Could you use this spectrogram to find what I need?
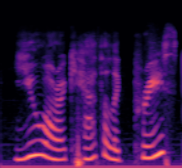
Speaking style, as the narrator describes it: she cried

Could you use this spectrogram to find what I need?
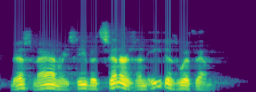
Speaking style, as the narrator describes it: the Pharisees and scribes murmured, saying

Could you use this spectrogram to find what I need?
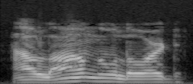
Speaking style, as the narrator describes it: exclaimed the holy king and prophet in his exceeding love and ecstasy

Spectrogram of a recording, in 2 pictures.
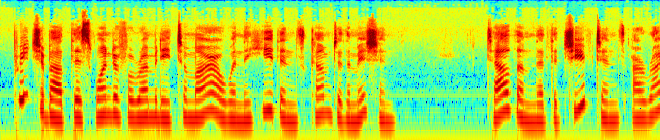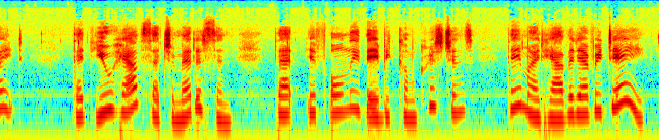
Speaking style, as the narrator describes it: cried Stephen

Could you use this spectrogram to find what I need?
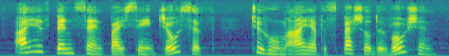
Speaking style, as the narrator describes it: said the visitor meekly

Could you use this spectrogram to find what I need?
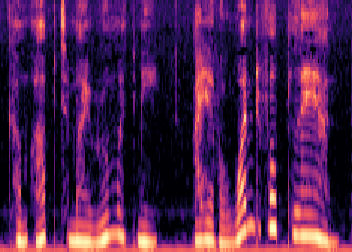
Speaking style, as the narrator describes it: she whispered mysteriously into his ear

